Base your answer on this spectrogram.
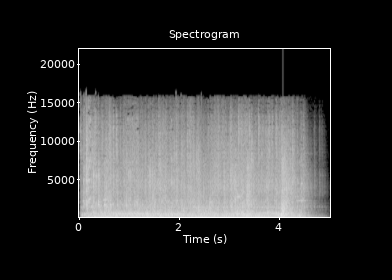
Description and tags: Garagedeur-Sluiten2
Sluiten van een Garagedeur. Closing a garage door
sluiten, deur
